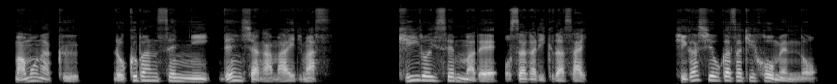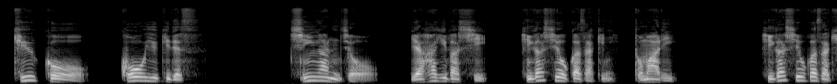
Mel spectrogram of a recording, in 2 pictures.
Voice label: approach exp local, st announce; higashiokazaki; meitetsu; chiryust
